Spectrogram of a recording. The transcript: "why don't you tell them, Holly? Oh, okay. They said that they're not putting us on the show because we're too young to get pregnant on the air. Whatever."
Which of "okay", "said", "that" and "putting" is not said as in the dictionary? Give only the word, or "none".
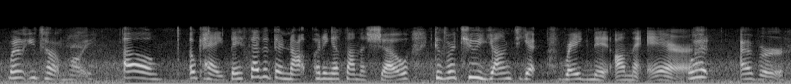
none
